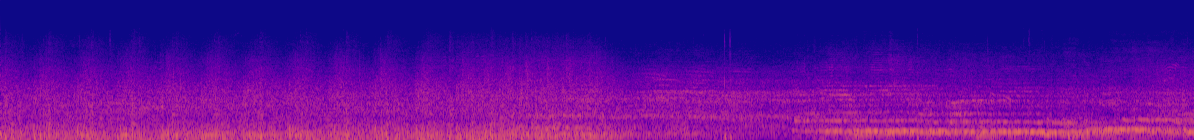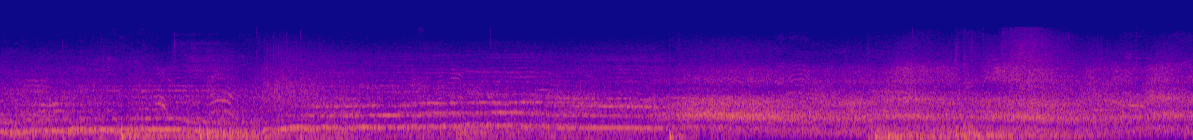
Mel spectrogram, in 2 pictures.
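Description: A large stadium crowd chants and roars steadily.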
